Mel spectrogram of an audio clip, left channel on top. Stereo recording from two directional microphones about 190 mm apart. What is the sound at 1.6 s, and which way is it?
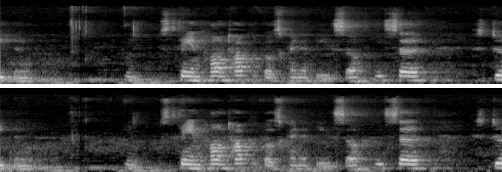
A woman's voice, centre (ahead or behind).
